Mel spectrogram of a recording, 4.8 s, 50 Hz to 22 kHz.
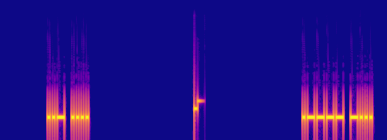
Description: Morse code, heard as a keyed tone, about 42 wpm, 700 Hz. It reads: U H 1 B
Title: Two Challenging Letter-Number Combinations 40wpm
